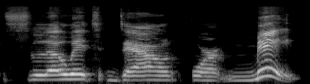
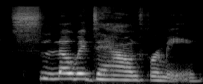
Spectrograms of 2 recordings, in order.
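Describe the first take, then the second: First: Very slow, each word drawn out long; much slower. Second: Slow, drawn-out request. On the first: Asking the AI again, now even slower. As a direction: crawl through it, word by word. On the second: Asking the AI to slow her words, slowly. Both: Shown as a demonstration.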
